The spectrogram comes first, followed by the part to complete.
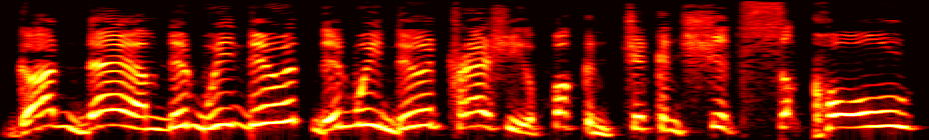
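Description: A young hothead in an audiobook, his pitch thrown far up and swinging wildly. He swears, brags and bullies with explosive temper. The sound is dry and close. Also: sing-song, normal speed, fairly bright tone, husky, dry recording, dull audio, exaggerated voice. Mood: wild triumph. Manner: screaming, cursing, boastful and patronizing. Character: manic, foul-mouthed young man, swaggering, explosively bad-tempered bully.

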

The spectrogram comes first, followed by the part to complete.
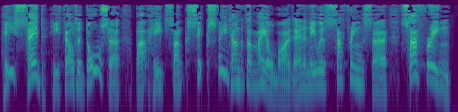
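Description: Fussy, high-pitched old man. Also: very animated, moderate pace, creaky, a bit bright, breathy edge, dry recording, heavily acted. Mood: earnest. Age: older. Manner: deferential, earnest, insistent, rambling. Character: fussy, wheezy old postal worker, deferential yet stubborn. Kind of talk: audiobook character acting.

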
